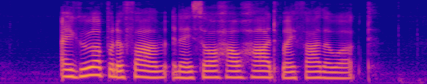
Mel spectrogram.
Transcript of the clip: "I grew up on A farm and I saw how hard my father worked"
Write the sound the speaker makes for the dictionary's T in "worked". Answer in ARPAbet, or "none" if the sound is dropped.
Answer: T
